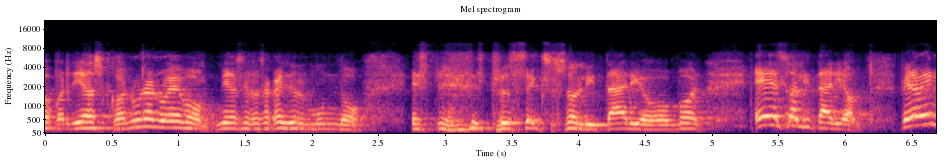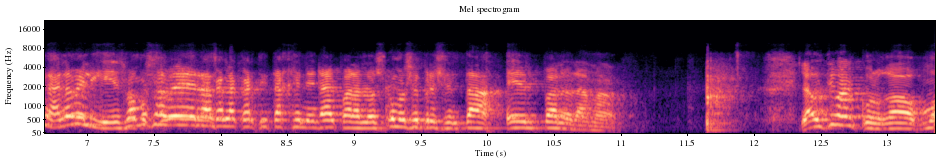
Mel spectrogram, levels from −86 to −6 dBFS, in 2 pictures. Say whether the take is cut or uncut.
cut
